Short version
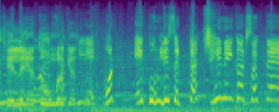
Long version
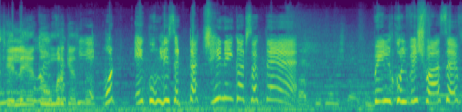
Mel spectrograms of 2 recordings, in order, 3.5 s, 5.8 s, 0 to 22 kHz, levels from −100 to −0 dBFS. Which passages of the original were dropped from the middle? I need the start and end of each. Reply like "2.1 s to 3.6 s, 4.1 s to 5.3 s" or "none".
none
